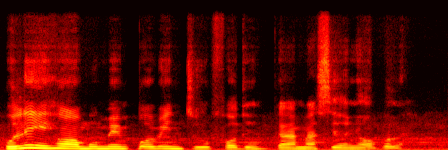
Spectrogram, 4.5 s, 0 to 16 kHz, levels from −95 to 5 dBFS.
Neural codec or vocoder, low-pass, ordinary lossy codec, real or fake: codec, 44.1 kHz, 7.8 kbps, DAC; 14.4 kHz; none; fake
